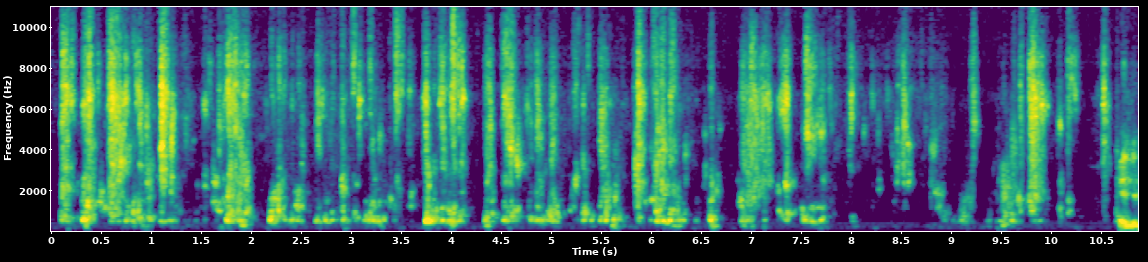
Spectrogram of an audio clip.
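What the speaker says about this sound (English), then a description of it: "let me wash this pot here" Running water and scrubbing while washing a pot in a home kitchen, a close, irregular series of splashes, squishes and clatters in uneven bursts with short pauses, heard alone without talking.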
